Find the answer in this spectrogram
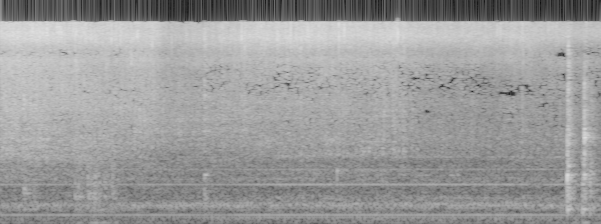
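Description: Tadka of spices, onion and tomato in hot oil sizzling steadily over a faint hum, with two or three clanks of a pan or spoon near the end.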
